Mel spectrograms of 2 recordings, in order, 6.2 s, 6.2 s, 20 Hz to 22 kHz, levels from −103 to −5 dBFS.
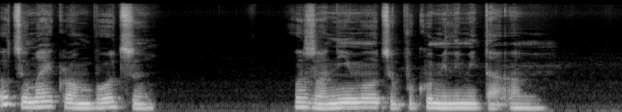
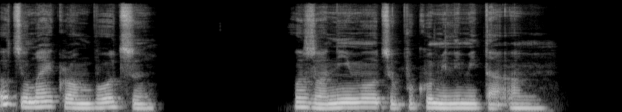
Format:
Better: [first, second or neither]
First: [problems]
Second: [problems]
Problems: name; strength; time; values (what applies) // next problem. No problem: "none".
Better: first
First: none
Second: noise reduction (neural mask model Resemble Enhance denoiser)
